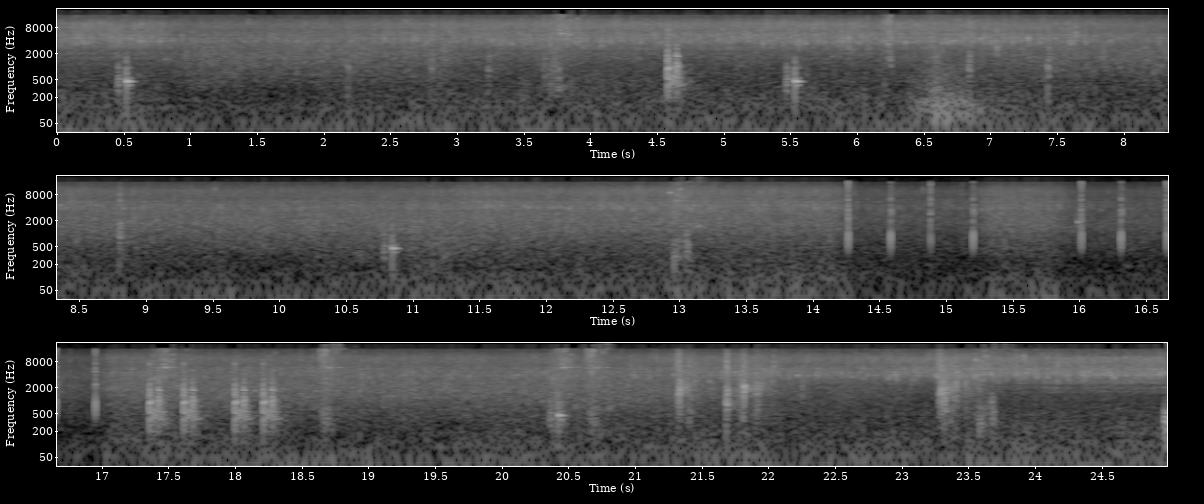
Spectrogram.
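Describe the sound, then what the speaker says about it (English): A campfire burns in the survival video game The Last Plague: Blight, giving off a steady soft hiss scattered with sharp crackles and pops throughout, heard close with no voices. "Let's refuel the fire a little bit."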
